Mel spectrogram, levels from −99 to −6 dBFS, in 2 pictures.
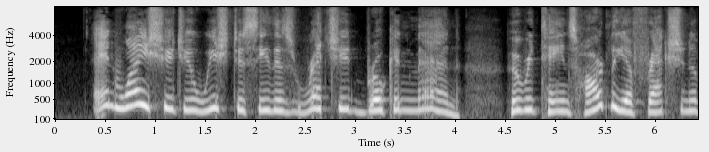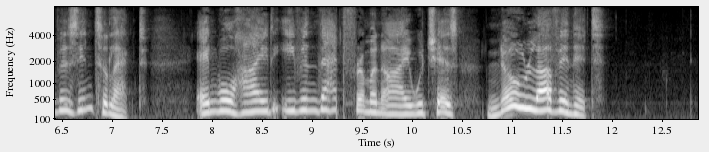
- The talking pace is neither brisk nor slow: Yes, average, 155 wpm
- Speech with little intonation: No, average, 3.9 semitones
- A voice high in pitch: Yes, high, 240 Hz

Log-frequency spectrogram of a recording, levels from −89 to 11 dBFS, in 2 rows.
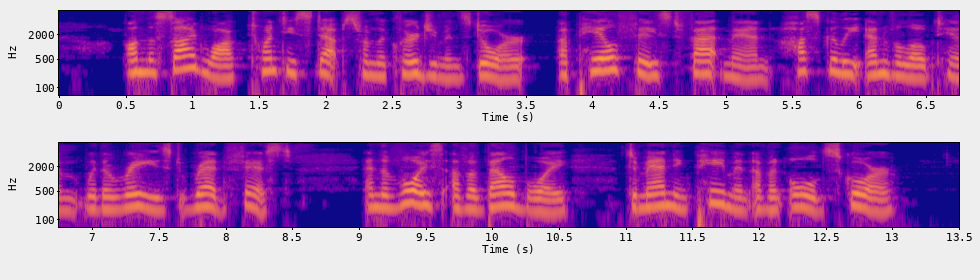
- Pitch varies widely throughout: No, average, 4.2 semitones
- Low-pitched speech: No, high, 200 Hz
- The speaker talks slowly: No, average, 155 wpm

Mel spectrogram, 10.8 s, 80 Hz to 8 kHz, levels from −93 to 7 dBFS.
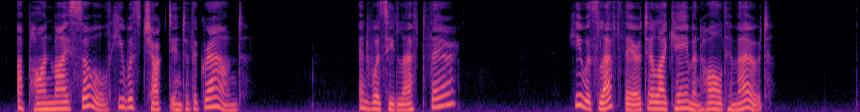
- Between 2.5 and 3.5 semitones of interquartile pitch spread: No, average, 4.4 semitones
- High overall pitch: No, medium, 170 Hz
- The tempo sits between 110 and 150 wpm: Yes, average, 140 wpm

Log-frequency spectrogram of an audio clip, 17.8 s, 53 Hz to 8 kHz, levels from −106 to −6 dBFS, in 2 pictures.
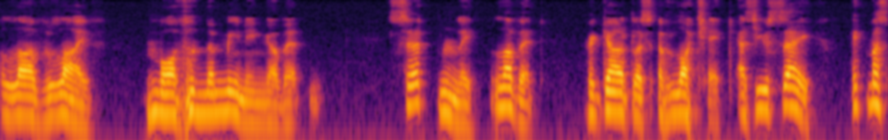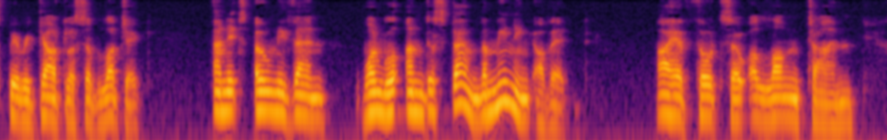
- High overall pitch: No, low, 135 Hz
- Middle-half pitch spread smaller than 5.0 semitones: Yes, average, 4.3 semitones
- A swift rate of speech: No, average, 140 wpm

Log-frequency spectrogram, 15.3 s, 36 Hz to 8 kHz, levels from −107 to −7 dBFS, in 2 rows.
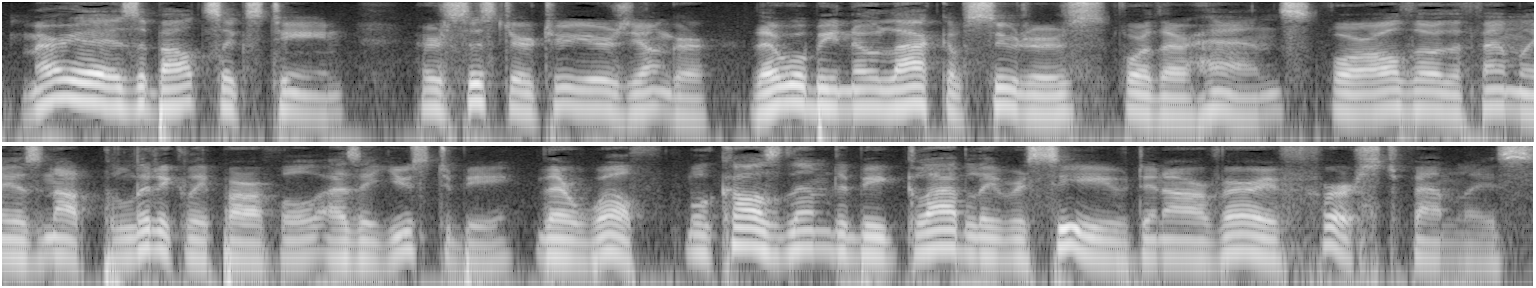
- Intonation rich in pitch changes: No, average, 4.5 semitones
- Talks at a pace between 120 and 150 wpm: No, average, 180 wpm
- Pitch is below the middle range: Yes, low, 120 Hz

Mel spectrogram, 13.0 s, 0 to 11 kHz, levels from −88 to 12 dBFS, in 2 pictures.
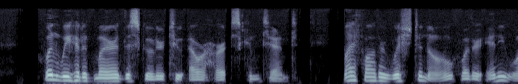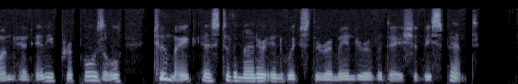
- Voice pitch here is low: Yes, low, 115 Hz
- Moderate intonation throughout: Yes, average, 4.6 semitones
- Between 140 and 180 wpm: Yes, average, 170 wpm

